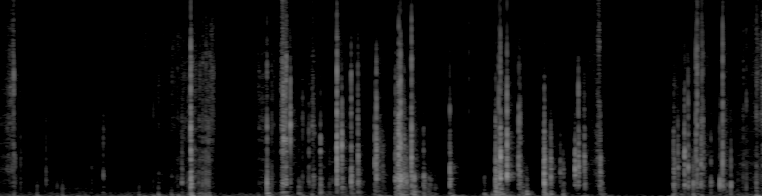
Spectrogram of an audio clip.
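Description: Fingertips and long nails smooth, crinkle and turn the pages of an open, water-damaged glossy paper fashion magazine lying flat. Bright, dry crackles and crinkling bursts come in irregular clusters, separated by short quiet pauses. The sound is mostly high and crisp, with very little low end.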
